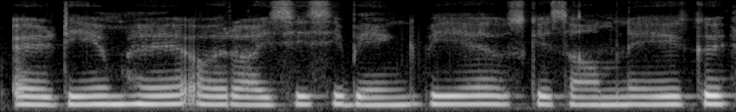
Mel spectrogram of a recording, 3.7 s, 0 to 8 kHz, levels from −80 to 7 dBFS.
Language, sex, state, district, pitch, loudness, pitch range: Hindi, female, Rajasthan, Jaipur, 215 Hz, -17 LUFS, 210-220 Hz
